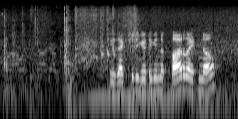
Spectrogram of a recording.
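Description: A car engine starts and idles.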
